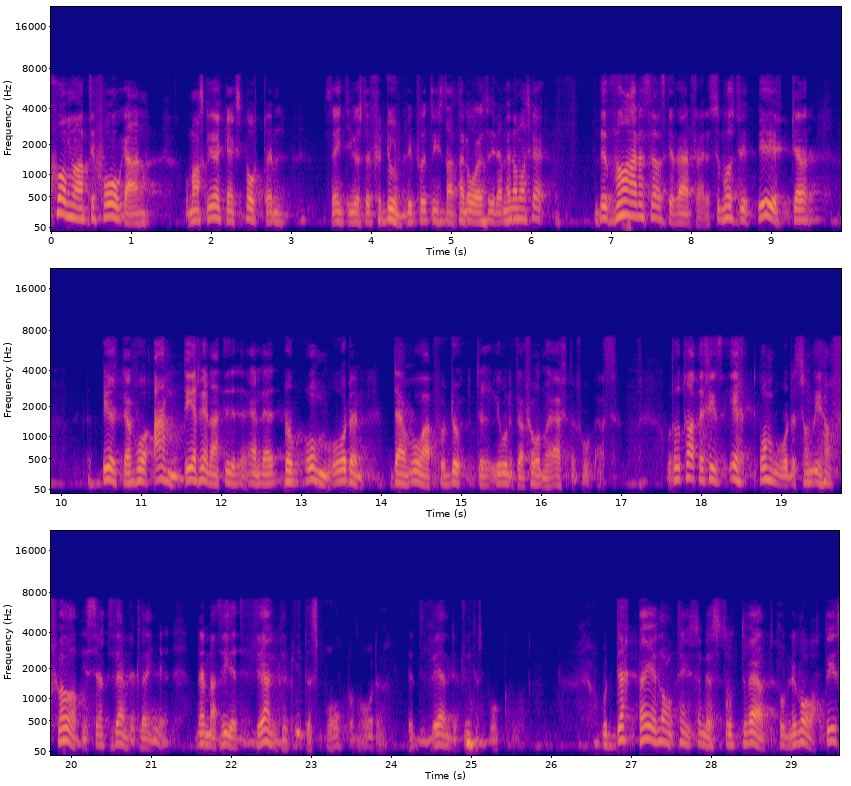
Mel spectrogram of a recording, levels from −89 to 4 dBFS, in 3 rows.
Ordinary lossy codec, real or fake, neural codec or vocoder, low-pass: none; fake; codec, 16 kHz, 1 kbps, FreqCodec, larger model; 7.2 kHz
